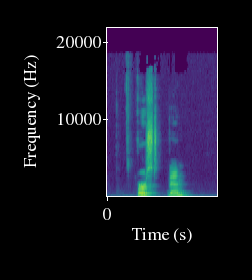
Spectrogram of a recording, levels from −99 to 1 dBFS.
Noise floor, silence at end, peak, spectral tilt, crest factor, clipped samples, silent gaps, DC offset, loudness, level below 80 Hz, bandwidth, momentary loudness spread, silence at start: -67 dBFS; 0.6 s; -6 dBFS; -2 dB/octave; 20 dB; under 0.1%; none; under 0.1%; -23 LUFS; -74 dBFS; 19 kHz; 20 LU; 0.6 s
